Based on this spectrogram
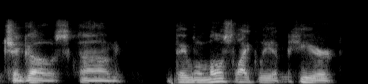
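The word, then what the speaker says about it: Czolgosz: William McKinley and Leon Czagos, that's how you pronounce his last name, Czagos, they will most likely appear on your next test.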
